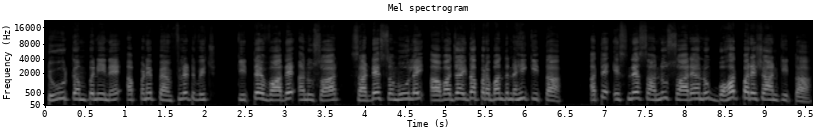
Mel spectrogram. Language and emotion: Punjabi, angry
